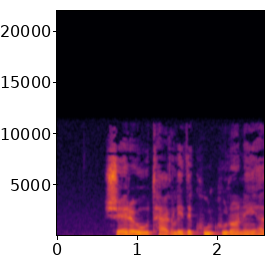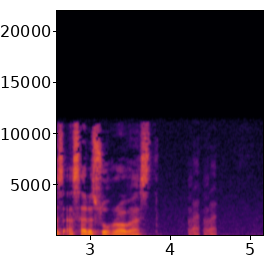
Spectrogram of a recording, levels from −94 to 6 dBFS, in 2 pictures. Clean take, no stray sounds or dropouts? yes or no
no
